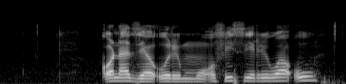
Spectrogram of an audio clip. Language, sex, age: Venda, male, 19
